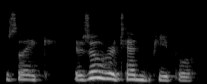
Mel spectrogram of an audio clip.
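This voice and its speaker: A woman's voice: on the high side, lively intonation, moderate pace, warm tone. A woman hosting a script table read in a casual way over an online group call.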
